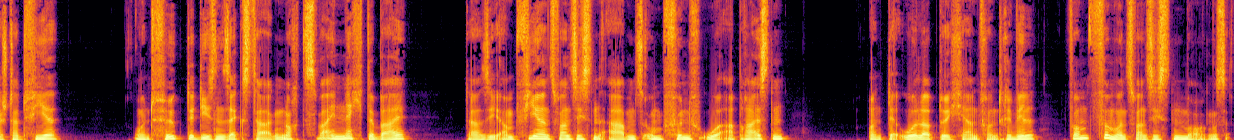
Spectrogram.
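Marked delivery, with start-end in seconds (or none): none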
